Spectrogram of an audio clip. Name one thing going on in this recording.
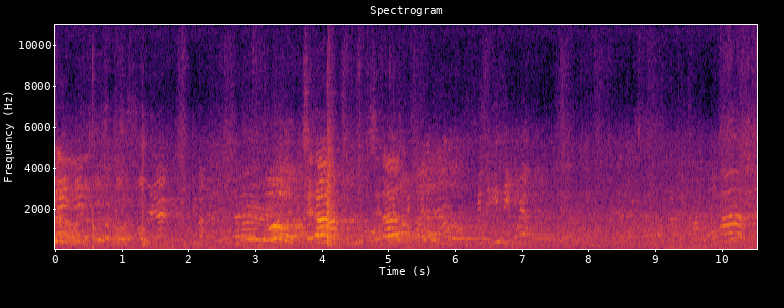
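Young men shout and call out across an open pitch.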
